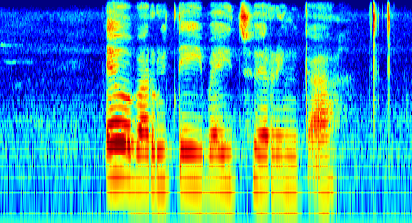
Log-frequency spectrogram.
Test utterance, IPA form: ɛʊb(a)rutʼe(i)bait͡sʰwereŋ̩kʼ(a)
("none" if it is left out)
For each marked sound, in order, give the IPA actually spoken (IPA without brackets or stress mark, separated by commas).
a, i, a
